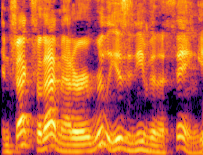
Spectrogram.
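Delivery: usual speaking voice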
